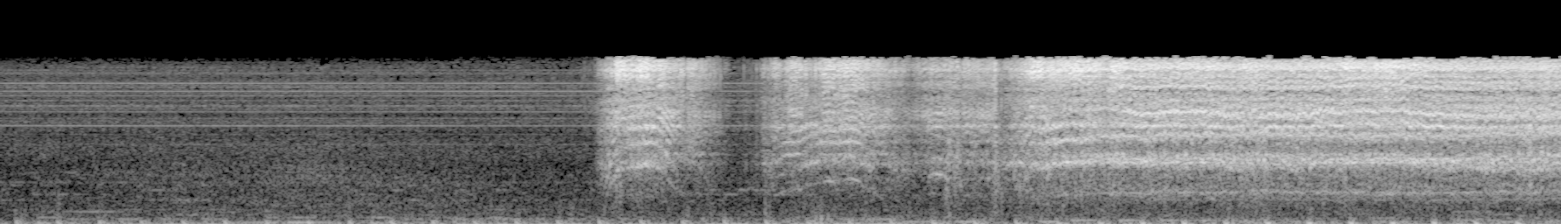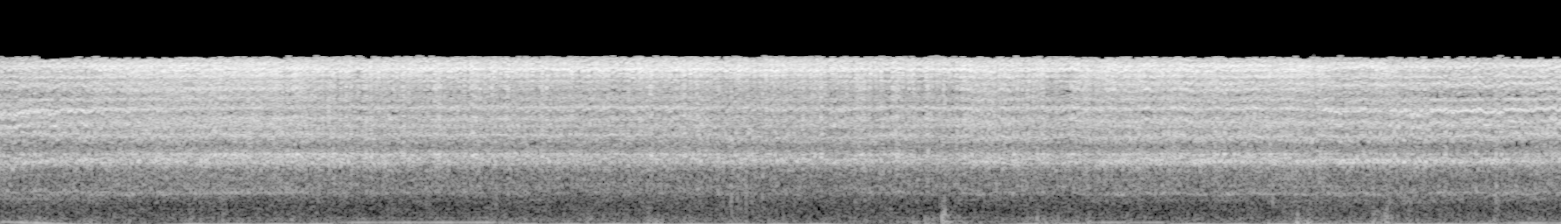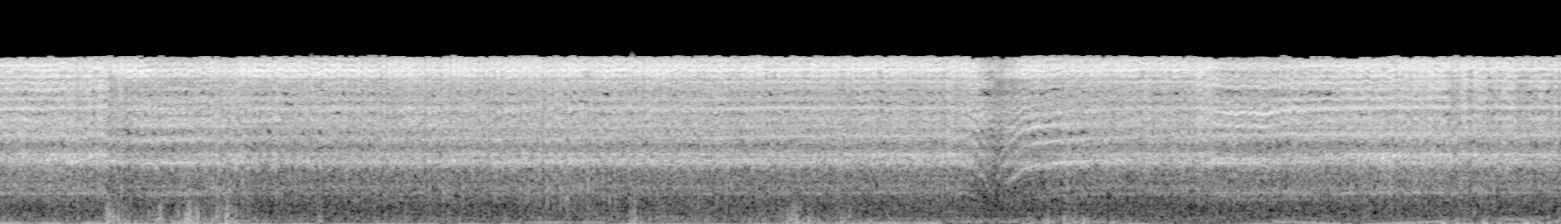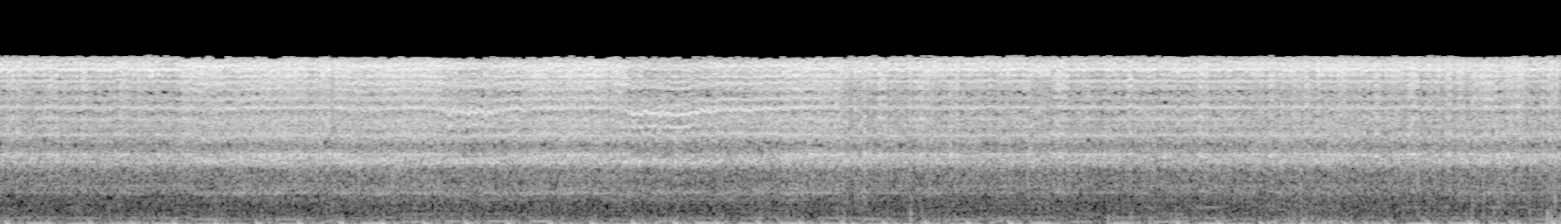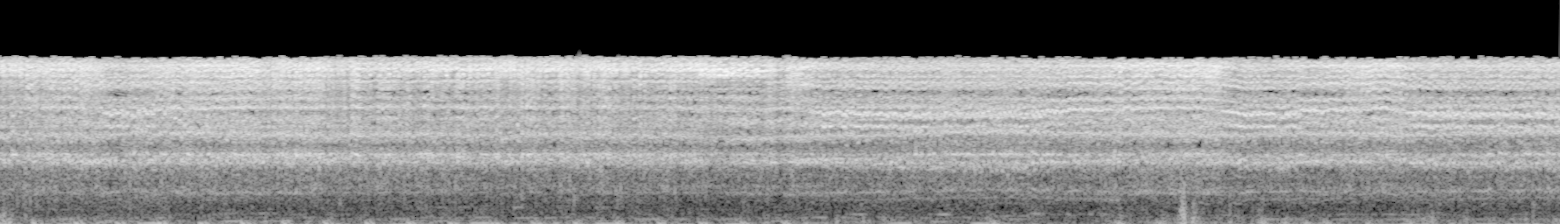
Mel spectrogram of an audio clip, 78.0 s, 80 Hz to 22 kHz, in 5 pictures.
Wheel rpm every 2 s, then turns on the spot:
0, 0, 10, 70, 80, 140, 160, 160, 160, 170, 170, 170, 170, 160, 160, 160, 160, 160, 170, 160, 140, 160, 170, 170, 170, 160, 160, 170, 170, 170, 160, 170, 170, 170, 160, 160, 160, 160, 160.
none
